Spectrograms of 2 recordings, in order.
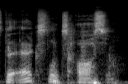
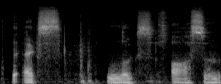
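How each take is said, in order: First: Said in the usual way. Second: Whispered. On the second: Real, not acted. Repeats phrase whispered.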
